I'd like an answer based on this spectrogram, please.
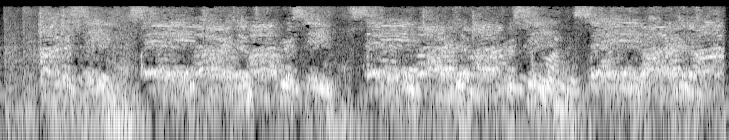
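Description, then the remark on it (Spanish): A large crowd of thousands of protesters in New York, demonstrating after the firing of Jeff Sessions, shouts and chants "save our democracy" together in a dense, continuous roar, with loud rhythmic surges of massed voices throughout and no single speaker standing out. “salieron miles en todas las ciudades de Estados Unidos a manifestar”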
